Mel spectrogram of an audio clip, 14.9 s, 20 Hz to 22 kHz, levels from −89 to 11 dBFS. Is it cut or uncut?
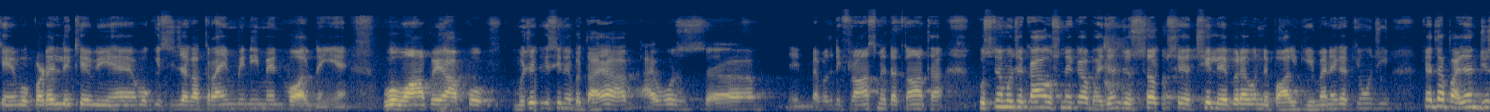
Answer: uncut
